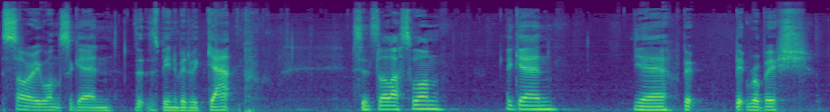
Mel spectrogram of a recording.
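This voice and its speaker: Long, frequent pauses break up this man's speech at a moderate pace. He has a British accent, a medium pitch and fairly even intonation. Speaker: podcast co-host. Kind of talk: casual chat.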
